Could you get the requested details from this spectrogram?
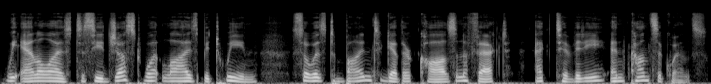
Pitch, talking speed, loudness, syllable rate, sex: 145 Hz, 160 wpm, -17 LUFS, 5.2 syllables/s, male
